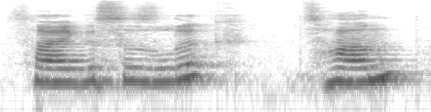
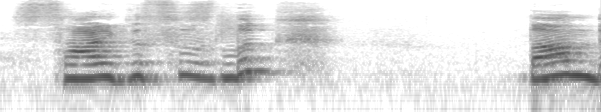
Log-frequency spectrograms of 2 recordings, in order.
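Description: First: "Saygısızlıktan" with a rising tune; questioning rise on "Saygısızlıktan"; form actually said. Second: "Saygısızlıktan" stretched out very slowly; slow, careful "Saygısızlıktan"; correct form, slowly. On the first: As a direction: say "Saygısızlıktan" as the form found in the text. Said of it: "ne demiş". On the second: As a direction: spell out "Saygısızlıktan" syllable by syllable. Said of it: "demesi lazımken". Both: Shown as a demonstration.

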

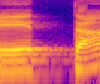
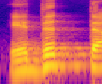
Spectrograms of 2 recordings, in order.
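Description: First: ഏത്ത merged into one doubled t; correct reading. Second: എതുത്ത with both letters sounded; wrong reading. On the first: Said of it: "എന്നാണ് ഉച്ചരിക്കുന്നത്". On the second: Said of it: "എന്ന് ഉച്ചരിക്കില്ല". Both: Shown as a demonstration.

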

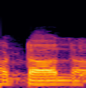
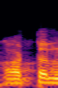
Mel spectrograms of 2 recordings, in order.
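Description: First: ਅਟਲ with a long aa, "a-TAAL"; long second vowel. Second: ਅਟਲ with a short, quick second vowel; wrong short vowel. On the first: Teacher corrects pupil's reading of ਅਟਲ, long-vowel model. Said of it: "ਅਟਲ ਪੜ੍ਹਨਾ ਹੈ". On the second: Teacher warns pupil how not to read ਅਟਲ, short-vowel version. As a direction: say ਅਟਲ hurriedly, no long aa. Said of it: "ਅਟਲ ਨਹੀਂ ਪੜ੍ਹਨਾ". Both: Shown as a demonstration.

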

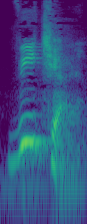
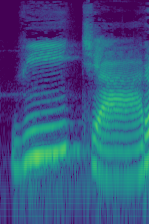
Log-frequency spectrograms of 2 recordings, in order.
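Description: First: Said in the usual way. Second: વિચાર drawn out, rising at the end; slow word demonstration. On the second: Shown as a demonstration. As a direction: say વિચાર very slowly by syllables. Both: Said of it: "જોડણી પર ધ્યાન આપજો".

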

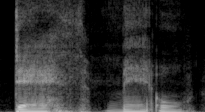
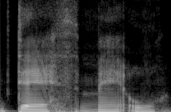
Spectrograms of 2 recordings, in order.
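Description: Both takes have the same delivery.

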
